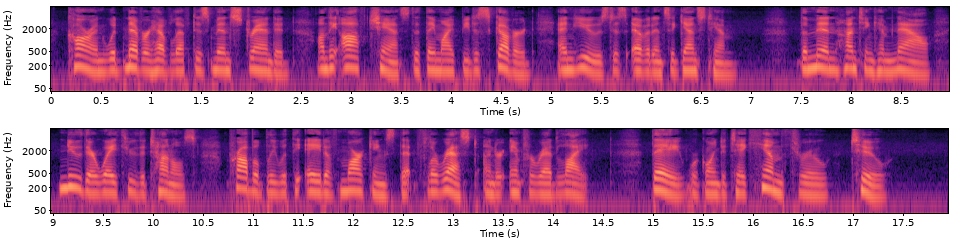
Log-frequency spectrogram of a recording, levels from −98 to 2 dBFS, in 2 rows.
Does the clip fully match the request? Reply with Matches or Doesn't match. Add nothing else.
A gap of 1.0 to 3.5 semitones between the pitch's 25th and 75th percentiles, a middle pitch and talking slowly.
Doesn't match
